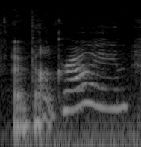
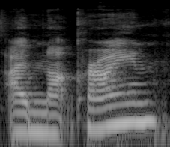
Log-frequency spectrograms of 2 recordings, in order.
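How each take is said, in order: First: Very high, soft and thin, holding back tears; tearful. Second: Said in the usual way. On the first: Real, not acted. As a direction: voice rising as the tears come.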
